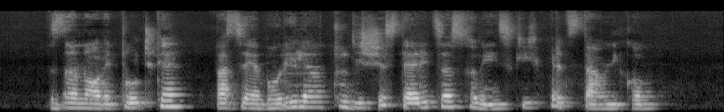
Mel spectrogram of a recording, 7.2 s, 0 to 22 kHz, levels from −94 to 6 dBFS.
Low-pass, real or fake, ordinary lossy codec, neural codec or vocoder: 14.4 kHz; fake; none; codec, 32 kHz, 1.9 kbps, SNAC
